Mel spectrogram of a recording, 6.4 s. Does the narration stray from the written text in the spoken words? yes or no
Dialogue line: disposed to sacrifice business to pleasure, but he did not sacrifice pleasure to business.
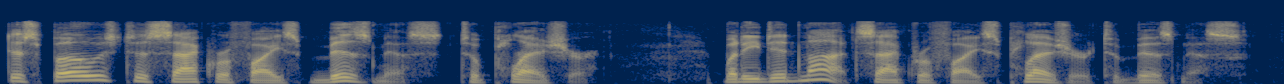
no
